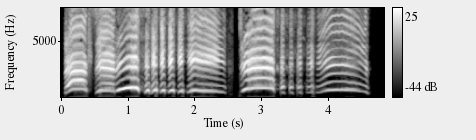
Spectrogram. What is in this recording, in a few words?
Thats It Cackle, Wicked witch; Talking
